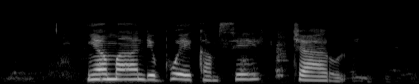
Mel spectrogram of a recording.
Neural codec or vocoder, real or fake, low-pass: vocoder, 44.1 kHz, 128 mel bands every 512 samples, BigVGAN v2; fake; 7.2 kHz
